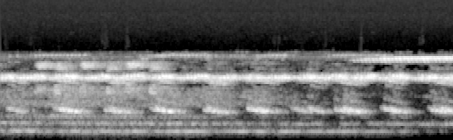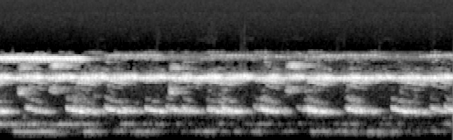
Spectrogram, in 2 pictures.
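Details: Lakeside frogs at night give quick, repeated mid-pitched croaks, irregular and overlapping from several callers, while a continuous high insect buzz runs underneath and a low hum fades in and out.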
